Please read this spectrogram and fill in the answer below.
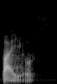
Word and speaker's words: BIOS: It stands for Basic Input Output System and is pronounced as BIOS.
